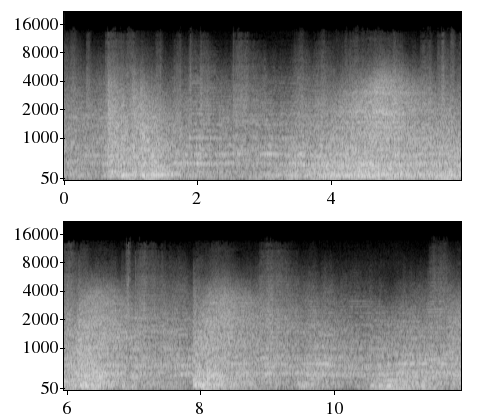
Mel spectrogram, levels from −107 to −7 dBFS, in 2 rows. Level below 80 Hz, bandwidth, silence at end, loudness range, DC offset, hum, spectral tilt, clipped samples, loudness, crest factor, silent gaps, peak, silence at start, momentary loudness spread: -44 dBFS; 12.5 kHz; 0 s; 4 LU; under 0.1%; none; -6.5 dB/octave; under 0.1%; -28 LUFS; 16 dB; none; -12 dBFS; 0 s; 9 LU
